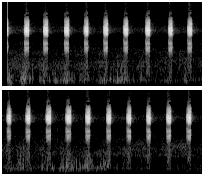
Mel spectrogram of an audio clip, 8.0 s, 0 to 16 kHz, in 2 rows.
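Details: A male grey cicada (Cicada orni) sits low on a pine trunk near Sueca, Spain, in September 2017; it sings in short, harsh, buzzy pulses about two to three a second, at reduced volume because it was alert to the observer.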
